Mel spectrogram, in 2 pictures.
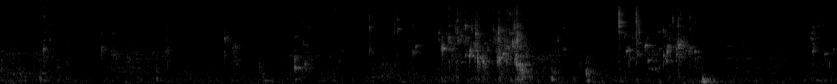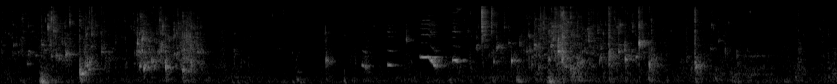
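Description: Shallow bathwater splashing in irregular bursts as hands scoop it over a Siberian husky puppy and the puppy paddles in the tub.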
